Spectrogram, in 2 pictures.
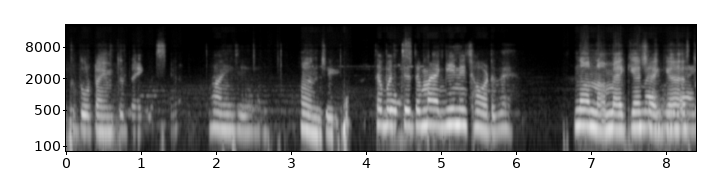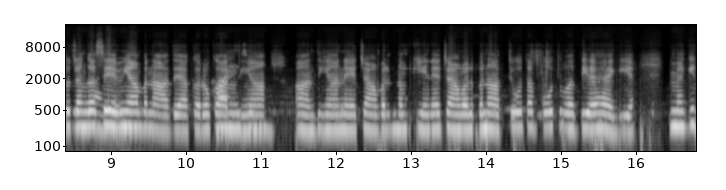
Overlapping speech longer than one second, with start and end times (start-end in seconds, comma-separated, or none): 7.7-9.6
